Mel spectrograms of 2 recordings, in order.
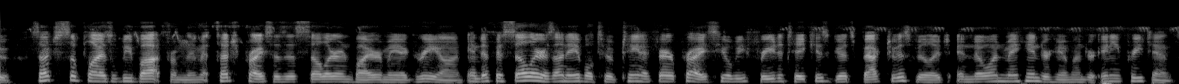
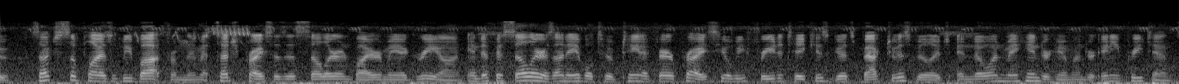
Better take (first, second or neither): second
